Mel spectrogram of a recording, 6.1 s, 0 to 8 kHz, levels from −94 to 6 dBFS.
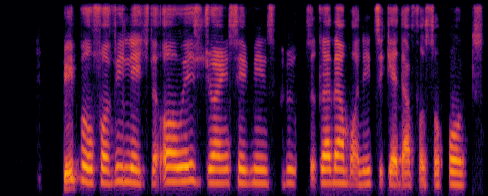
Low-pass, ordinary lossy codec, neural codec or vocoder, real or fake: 7.2 kHz; none; codec, 16 kHz, 4 kbps, FunCodec, trained on Chinese and English, 50 frames a second; fake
